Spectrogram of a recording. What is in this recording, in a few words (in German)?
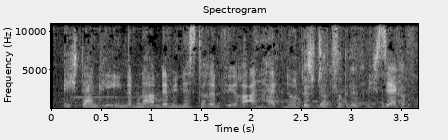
Mann; Madam Secretary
